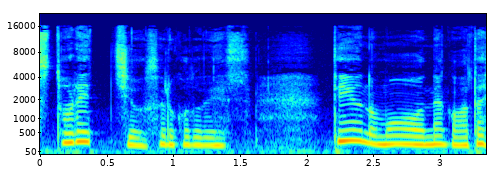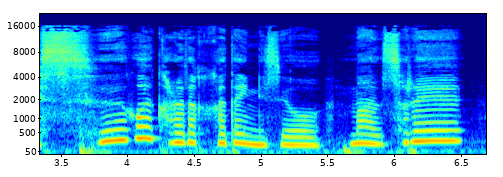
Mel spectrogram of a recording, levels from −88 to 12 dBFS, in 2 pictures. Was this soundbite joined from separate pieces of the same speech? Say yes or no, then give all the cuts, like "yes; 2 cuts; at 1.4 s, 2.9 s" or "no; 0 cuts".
yes; 2 cuts; at 2.1 s, 5.5 s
